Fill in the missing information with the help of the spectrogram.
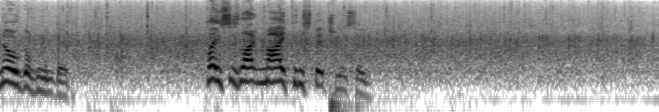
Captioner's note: applause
